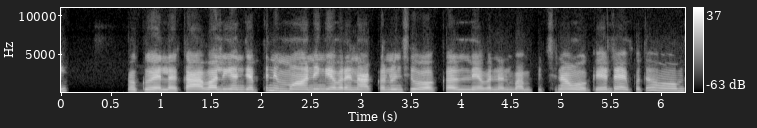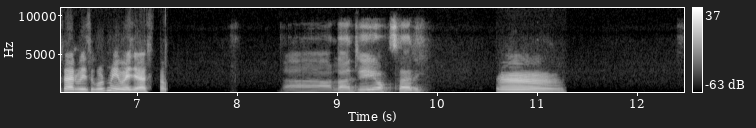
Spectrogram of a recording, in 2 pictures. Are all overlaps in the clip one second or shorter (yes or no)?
yes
